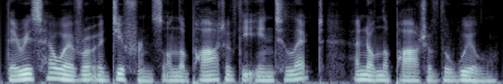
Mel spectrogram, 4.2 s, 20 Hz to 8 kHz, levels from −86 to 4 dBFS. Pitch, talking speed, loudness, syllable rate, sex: 115 Hz, 260 wpm, -18 LUFS, 6.6 syllables/s, male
